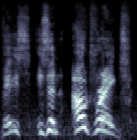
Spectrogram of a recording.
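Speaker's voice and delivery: loud, high, indignant outburst; outraged protest. Acted. Ambassador protesting to the Council, outraged.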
